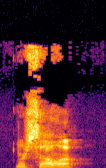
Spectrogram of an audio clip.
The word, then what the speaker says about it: Myrcella: Myrcella.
